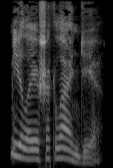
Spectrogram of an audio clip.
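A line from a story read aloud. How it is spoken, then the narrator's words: Quiet mutter to himself. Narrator (Russian): Мистер Рамзи тихонько произнес себе под нос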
